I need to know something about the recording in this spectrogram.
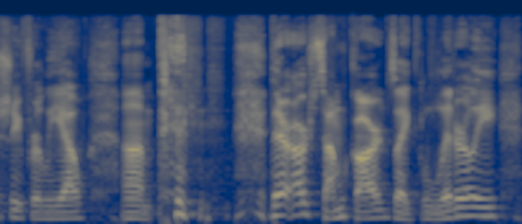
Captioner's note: laughs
